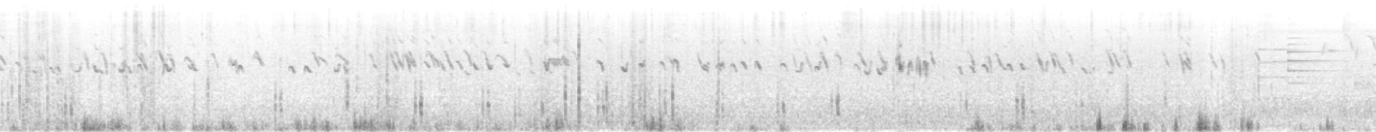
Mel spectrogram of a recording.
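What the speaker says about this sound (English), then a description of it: "All right, little baby chicks." Homestead chickens and baby chicks clucking and peeping steadily at a moderate distance, with soft repeated chirps and scattered rustling and footsteps throughout.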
